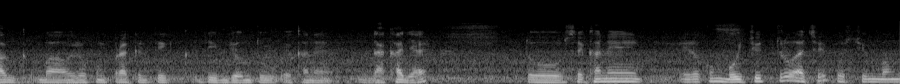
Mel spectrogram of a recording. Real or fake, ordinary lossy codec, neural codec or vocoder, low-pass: real; none; none; 7.2 kHz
